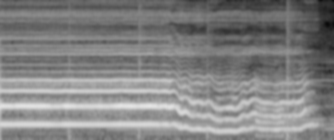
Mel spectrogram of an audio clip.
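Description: A female voice holds a long, steady note in Carnatic style, then about halfway through slides down in wavering ornamental turns and climbs back to the starting pitch before stopping at the end. The melody is in raga Behag, with a faint steady drone underneath.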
